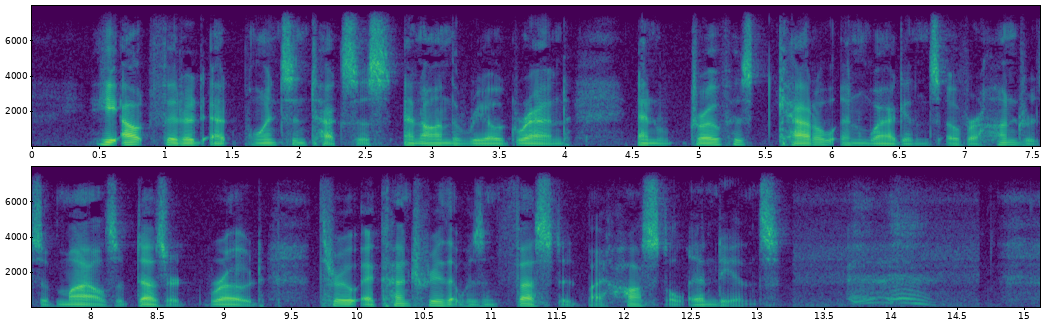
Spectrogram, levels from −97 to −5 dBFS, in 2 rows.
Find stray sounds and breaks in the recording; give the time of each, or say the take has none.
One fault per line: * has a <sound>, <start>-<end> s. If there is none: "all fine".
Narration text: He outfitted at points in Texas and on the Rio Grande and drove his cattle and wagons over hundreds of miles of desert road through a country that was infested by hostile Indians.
* has a throat clearing, 13.7-14.5 s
